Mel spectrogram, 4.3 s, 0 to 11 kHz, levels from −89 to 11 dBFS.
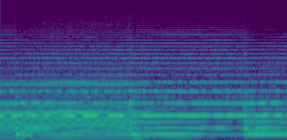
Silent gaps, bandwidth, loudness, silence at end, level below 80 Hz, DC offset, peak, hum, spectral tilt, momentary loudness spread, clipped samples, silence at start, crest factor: none; 6.2 kHz; -28 LUFS; 0 s; -50 dBFS; under 0.1%; -14 dBFS; none; -9.5 dB/octave; 4 LU; under 0.1%; 0 s; 12 dB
